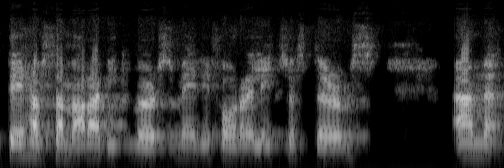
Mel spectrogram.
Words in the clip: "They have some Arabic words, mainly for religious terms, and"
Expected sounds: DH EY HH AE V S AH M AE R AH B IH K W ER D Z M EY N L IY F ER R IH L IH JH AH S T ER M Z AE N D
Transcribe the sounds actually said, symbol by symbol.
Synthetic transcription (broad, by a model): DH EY HH AE V S AH M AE R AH B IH K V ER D S M EY L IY F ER R IH L IH JH AH S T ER M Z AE N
